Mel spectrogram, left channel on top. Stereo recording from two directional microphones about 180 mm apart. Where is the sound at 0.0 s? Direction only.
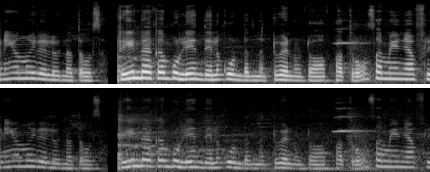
40° left (ahead or behind).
